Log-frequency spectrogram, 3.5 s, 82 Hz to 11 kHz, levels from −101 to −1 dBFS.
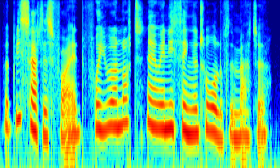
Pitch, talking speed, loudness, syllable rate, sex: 250 Hz, 255 wpm, -19 LUFS, 6.5 syllables/s, female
